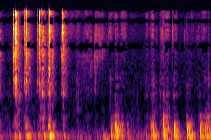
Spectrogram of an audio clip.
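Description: A pen scratches as it writes on paper.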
